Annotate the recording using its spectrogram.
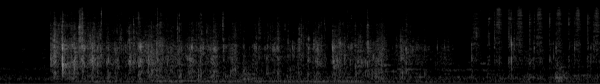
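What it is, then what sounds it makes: Plastic bottle being crinkled. A medium, hollow, clear PET plastic bottle, tinted blue or holding blue liquid, is held in one hand and gripped and crinkled by the fingers. After a brief quiet start, a dense run of bright, crackling crinkles fills the clip, easing slightly near the end before a few sharper snaps return.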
